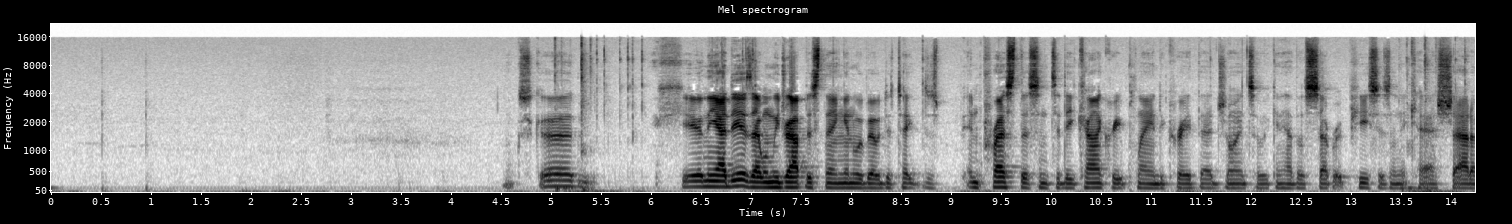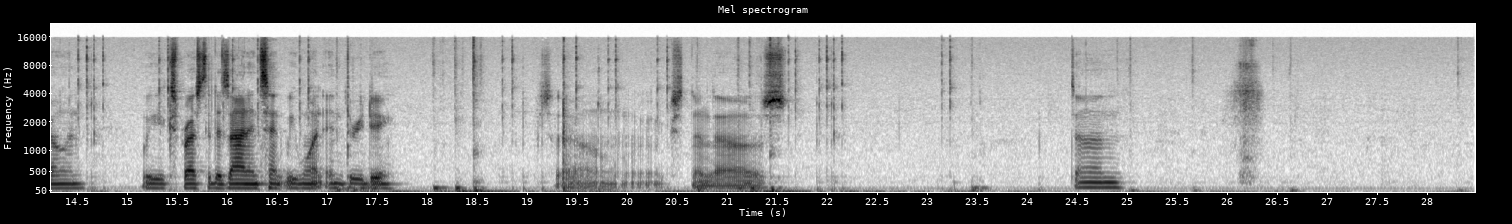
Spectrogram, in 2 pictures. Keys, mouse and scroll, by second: 4.7-5.5 typing, 11.1 Escape, 13.1-14.0 typing, 17.0 Escape, 17.7-18.7 typing, 20.6 Escape, 20.8-21.6 typing, 23.3 Escape, 24.9 space, 26.5 space.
